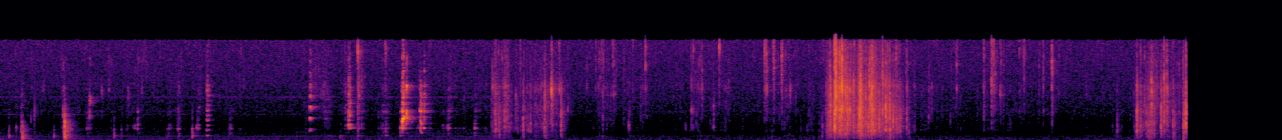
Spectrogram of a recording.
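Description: Quiet kitchen handling sounds: a few light clicks and taps as toppings go into a glass container, then a plastic zip-top bag rustling and crinkling about ten seconds in as its contents are sprinkled out, over a faint steady hum. The sound cuts off abruptly near the end.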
